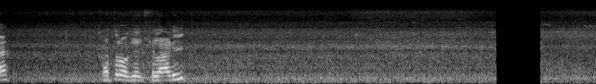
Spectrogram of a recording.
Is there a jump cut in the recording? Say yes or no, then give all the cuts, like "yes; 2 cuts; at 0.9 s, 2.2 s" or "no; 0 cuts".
yes; 1 cut; at 5.0 s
